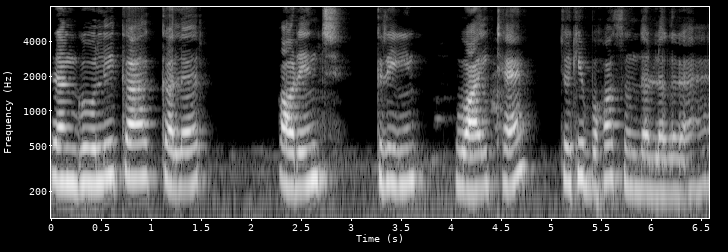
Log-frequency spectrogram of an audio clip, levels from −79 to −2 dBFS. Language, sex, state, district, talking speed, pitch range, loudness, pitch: Hindi, female, Uttar Pradesh, Muzaffarnagar, 125 wpm, 220-255 Hz, -18 LUFS, 235 Hz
